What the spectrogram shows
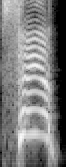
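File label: Voice attack, Japanese; milla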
